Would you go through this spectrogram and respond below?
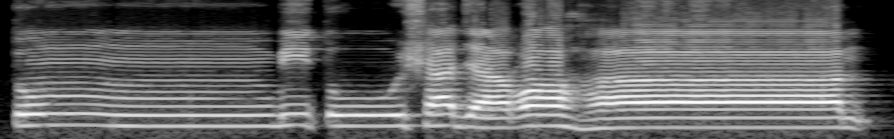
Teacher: اقلاب کریں گے، نون کو میم میں بدل کر پڑھیں گے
